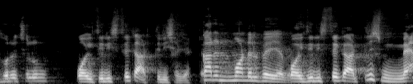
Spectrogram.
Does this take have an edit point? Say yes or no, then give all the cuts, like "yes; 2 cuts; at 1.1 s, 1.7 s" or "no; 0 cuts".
no; 0 cuts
